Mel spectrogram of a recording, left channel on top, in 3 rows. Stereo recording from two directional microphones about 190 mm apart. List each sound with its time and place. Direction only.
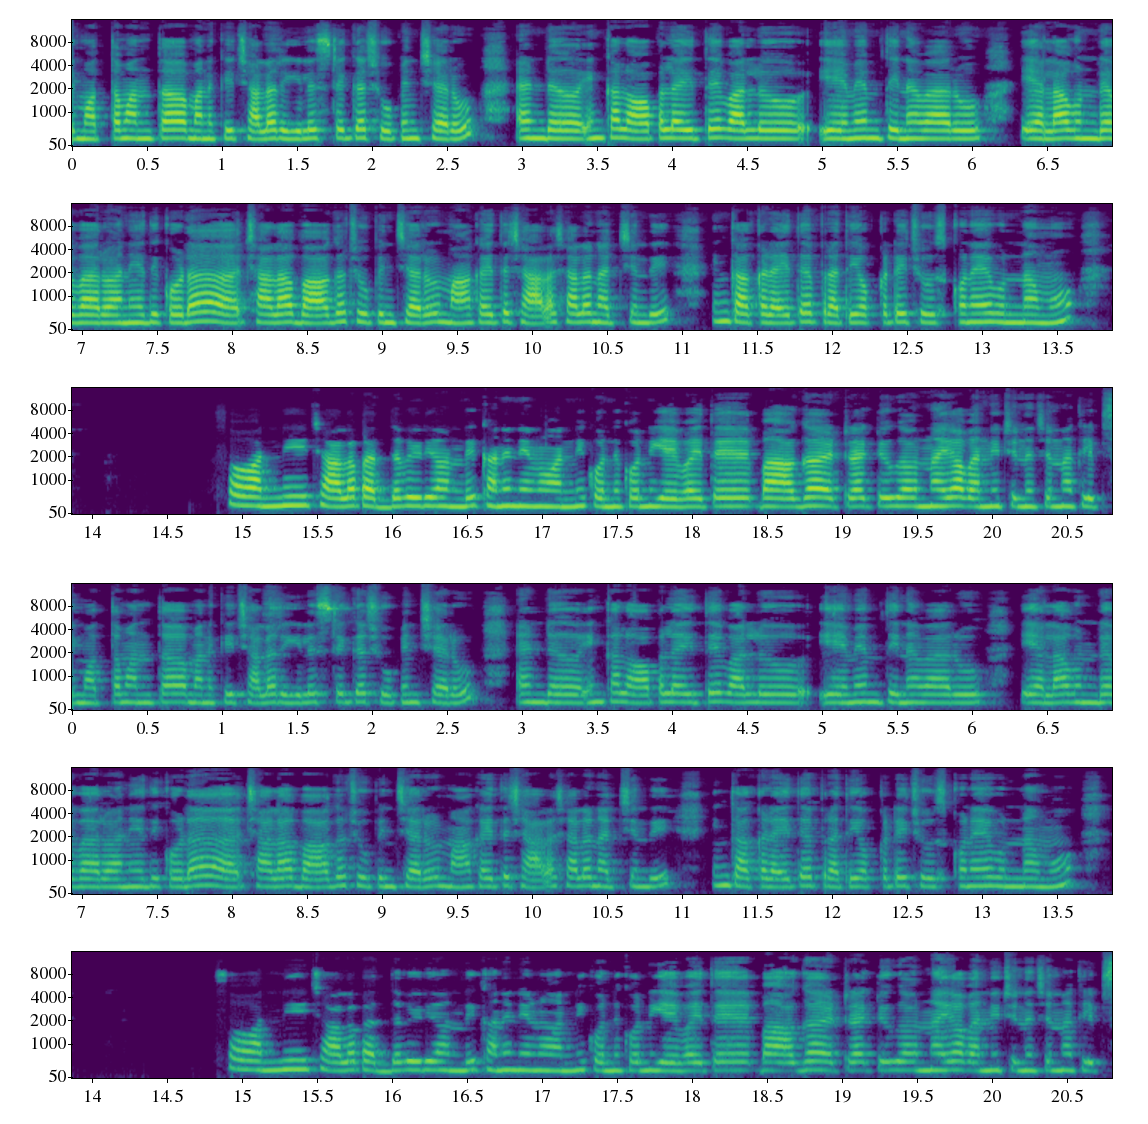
0.0 s a woman's voice: 30° left (ahead or behind)
14.8 s a woman's voice: 25° left (ahead or behind)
